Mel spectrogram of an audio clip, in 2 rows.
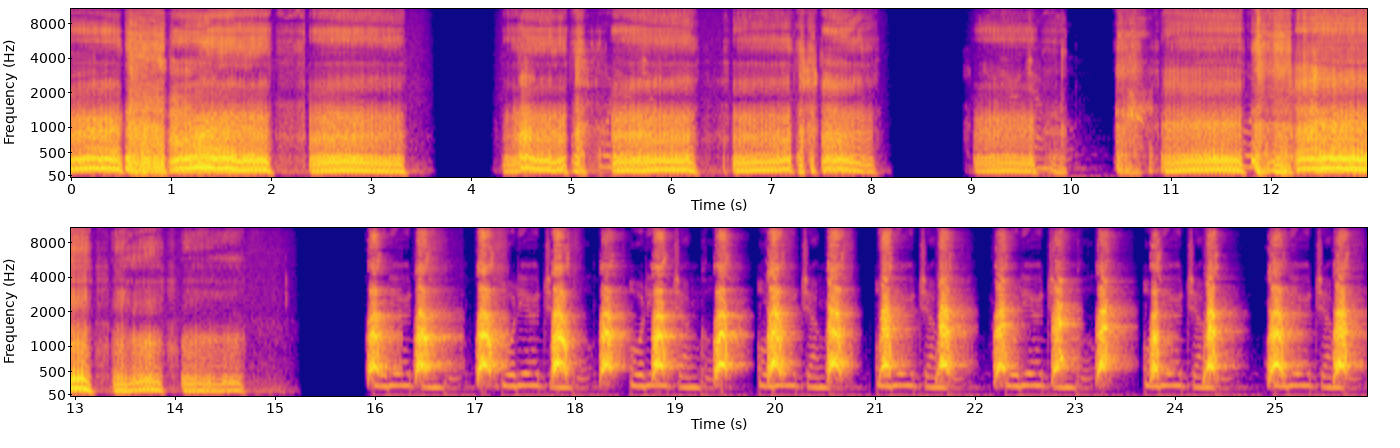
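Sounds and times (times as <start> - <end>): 
dog growling: 0.0 - 3.4, 4.3 - 8.1, 9.0 - 14.9, 16.0 - 25.9
small dog howling: 16.0 - 25.9.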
